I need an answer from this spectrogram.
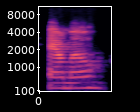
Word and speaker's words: AMMO: you also have a website, Music by Amo. Is Amo, right? That's how it's pronunciation. I always have to ask somebody how to pronounce Oh their yeah, no, it's ammo. It's Amo. like ammunition.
